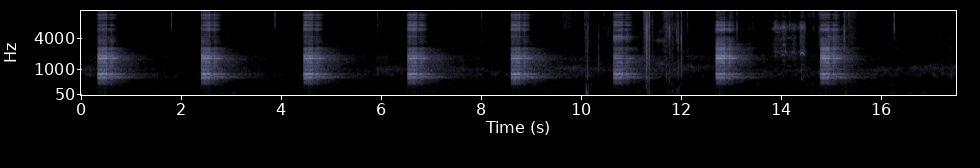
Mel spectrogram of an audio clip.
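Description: An alarm blares in short, evenly spaced bursts that each fade away.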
